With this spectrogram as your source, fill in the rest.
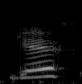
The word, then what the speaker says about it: GIF: Yeah, but also GIF stands for or GIF is graphics interchange format, right? Yeah. Like so it's a hard G when you're pronouncing graphics, right?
